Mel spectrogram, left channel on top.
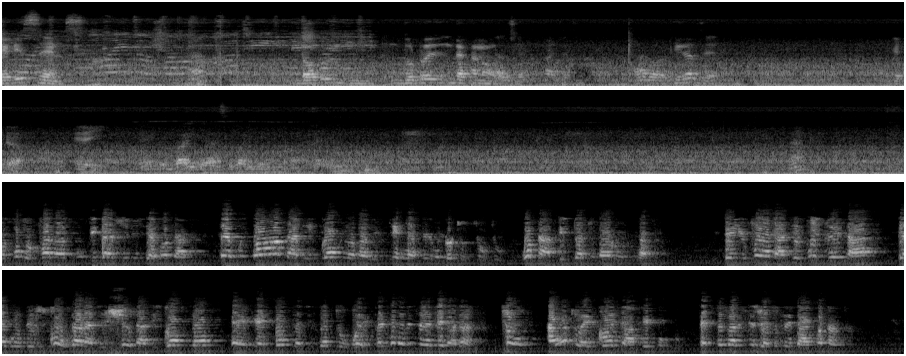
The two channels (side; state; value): both; different; correlation 0.00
